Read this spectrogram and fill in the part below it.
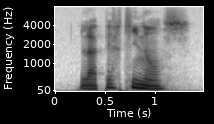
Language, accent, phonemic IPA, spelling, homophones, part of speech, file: French, France, /pɛʁ.ti.nɑ̃s/, pertinence, pertinences, noun, Fr-pertinence.ogg
- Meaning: pertinence; relevance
